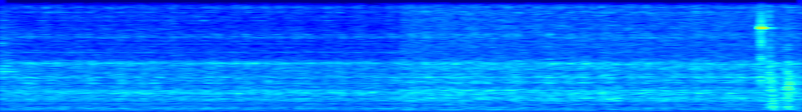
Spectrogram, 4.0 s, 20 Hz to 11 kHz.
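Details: Hydraulic pump of a Jones & Shipman 540 surface grinder, first start after about 18 months of sitting unused: a steady low hum with an even tone that settles slightly after a couple of seconds. It probably needs a few seconds to build pressure; normal running.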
